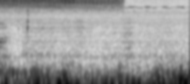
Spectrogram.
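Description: Wind buffeting the microphone: an uneven low rumble that comes and goes.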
